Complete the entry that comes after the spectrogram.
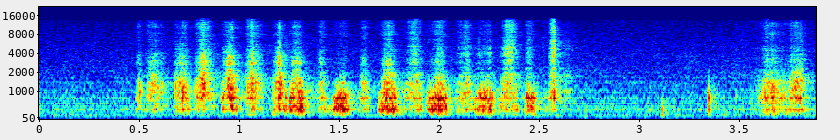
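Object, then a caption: Chalk on a wood-framed chalkboard. A child's hand draws with white chalk on a small wood-framed chalkboard lying flat on carpet. A quick, uneven run of dry, scratchy strokes lasts about two seconds, then two faint ticks break a short pause before a final burst of scratching.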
